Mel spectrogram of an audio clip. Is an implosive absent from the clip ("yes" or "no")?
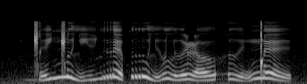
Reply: yes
